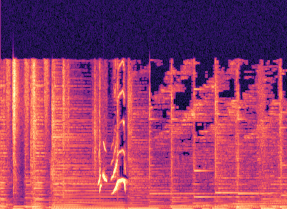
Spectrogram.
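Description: Gentle background music for a children's cartoon, with held notes over a bass line. A brief high chirp, like a bird's, comes about a second and a half in.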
